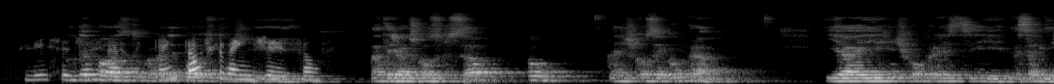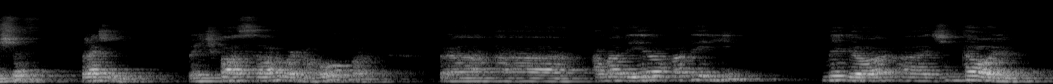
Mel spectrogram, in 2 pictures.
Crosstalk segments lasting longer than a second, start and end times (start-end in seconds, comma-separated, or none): 0.6-2.9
